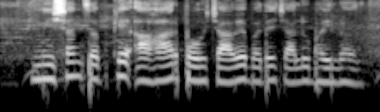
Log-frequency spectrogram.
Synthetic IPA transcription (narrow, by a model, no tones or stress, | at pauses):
miɕənsəbkeʔaɦaɾpəɦut͡ʃaʋebəd̪ʱet͡ʃalubʱəjlɦəl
